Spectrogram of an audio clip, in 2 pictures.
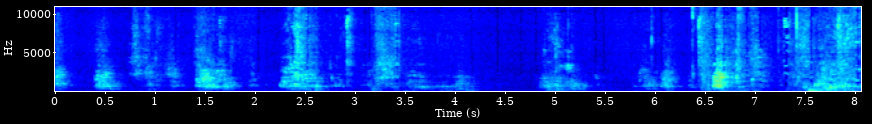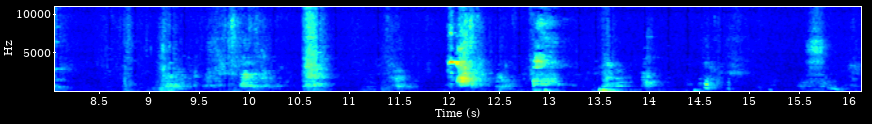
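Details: Pair of Great Danes wrestling playfully on a bed in a small room: repeated throaty growls and gruff barks in uneven bursts, some louder snarls near the end, with rustling of bedding between.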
